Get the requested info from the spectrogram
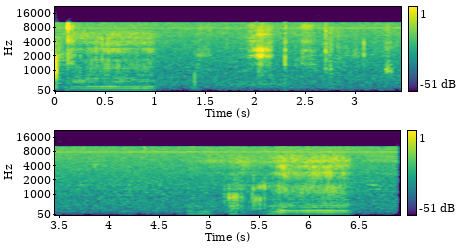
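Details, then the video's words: Snoring of a sleeping nine-month-old pit bull indoors: low, buzzy harmonic rasps at the start and again near the end, with quieter breathing and small clicks between. "Pitbull Snoring"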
